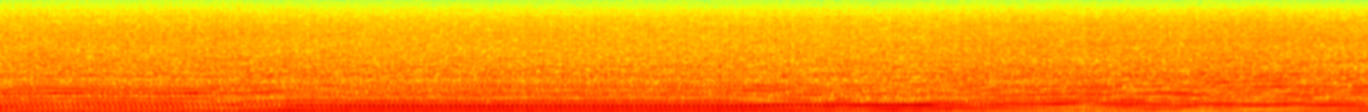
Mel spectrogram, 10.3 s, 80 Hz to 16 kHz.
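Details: Junkyard LS V8 with twin two-stage BorgWarner turbos on an engine dyno: loud pull with wavering tones and uneven deep thuds under load, misfiring as boost builds; earlier two cylinders misfired, wastegates investigated.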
